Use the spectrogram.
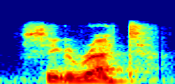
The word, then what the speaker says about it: cigarette: me remind you that this work comes from cigar right and there's a shift of the stress to the last syllable so um cigarette cigarette interesting because i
